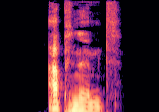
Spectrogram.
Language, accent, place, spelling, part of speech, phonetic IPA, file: German, Germany, Berlin, abnimmt, verb, [ˈapˌnɪmt], De-abnimmt.ogg
- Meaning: third-person singular dependent present of abnehmen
